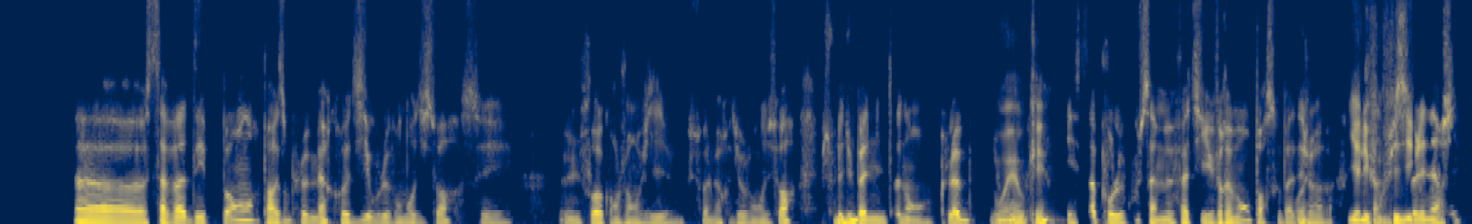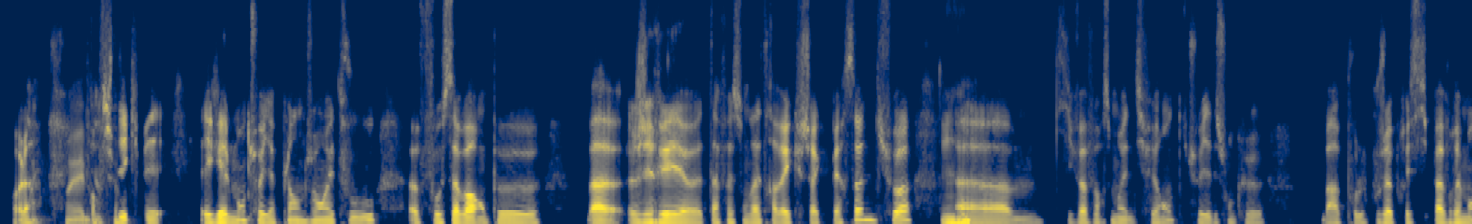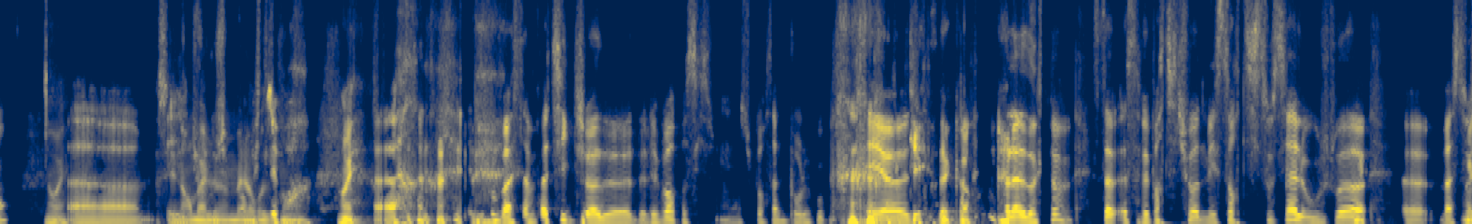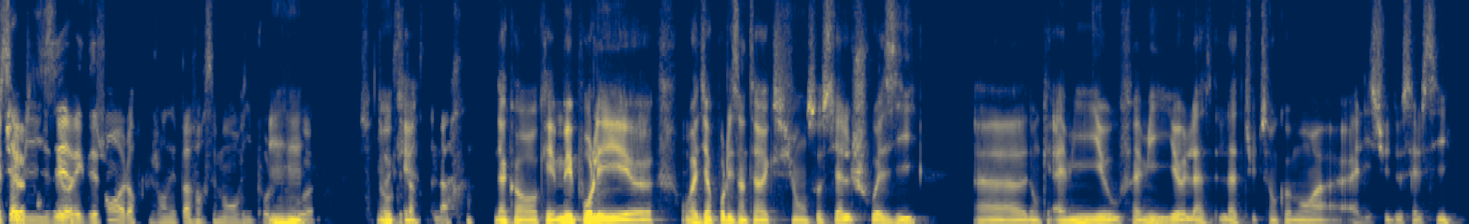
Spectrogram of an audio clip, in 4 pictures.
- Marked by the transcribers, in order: tapping; laughing while speaking: "envie de les voir, heu"; chuckle; laugh; laugh; laughing while speaking: "du coup"; chuckle; other noise; chuckle; stressed: "choisies"
- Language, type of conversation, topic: French, advice, Comment concilier les sorties sociales et le besoin de repos pendant vos week-ends ?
